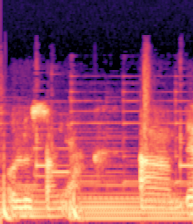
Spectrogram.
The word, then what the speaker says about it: Olusanya: And the last name is Olusanya.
